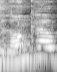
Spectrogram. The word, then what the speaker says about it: Ilonka: to stitchy lonka yes it's spelled with an i but pronounced with an e my name is ilonka welcome back for those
